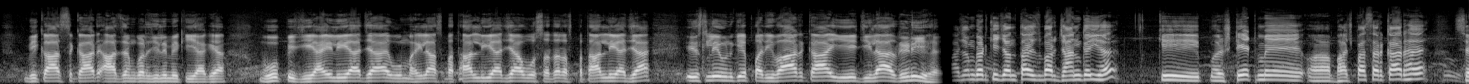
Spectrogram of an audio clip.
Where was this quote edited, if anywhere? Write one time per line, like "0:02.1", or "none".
0:09.7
